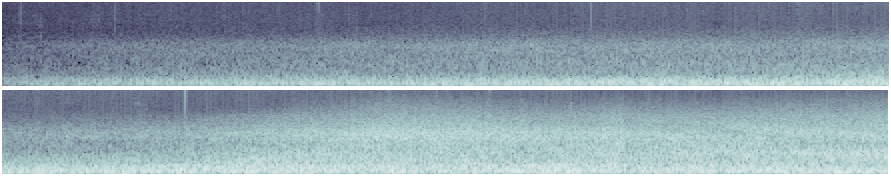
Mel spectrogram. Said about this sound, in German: Flugzeuge sind laut und stören. Flugzeuge sind grossartig und faszinierend.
